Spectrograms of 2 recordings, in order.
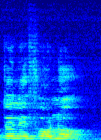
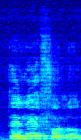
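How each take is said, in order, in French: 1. L'accent tombe sur la dernière syllabe. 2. L'accent tombe avant la dernière syllabe.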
